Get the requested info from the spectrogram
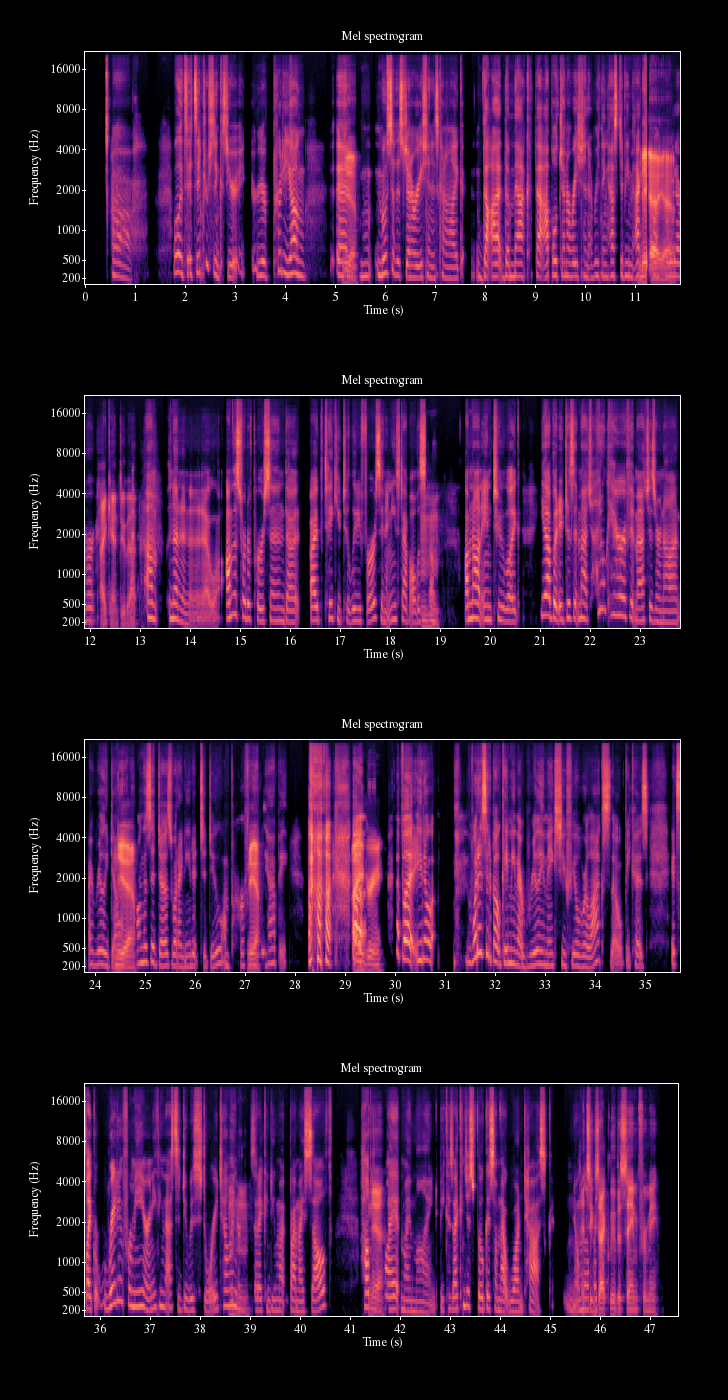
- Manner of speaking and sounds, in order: tsk; other background noise; laugh; sigh; tapping
- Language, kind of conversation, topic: English, unstructured, Which hobby should I try to help me relax?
